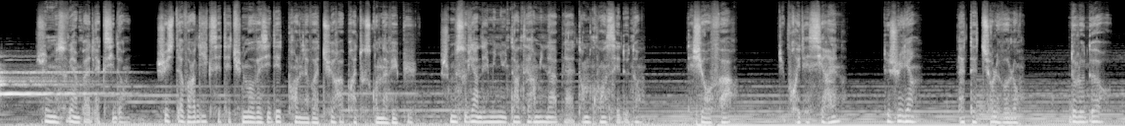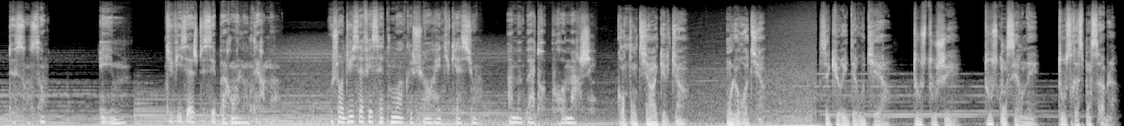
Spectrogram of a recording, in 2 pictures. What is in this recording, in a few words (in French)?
Radio spot alcool; garnier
